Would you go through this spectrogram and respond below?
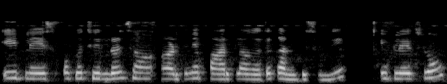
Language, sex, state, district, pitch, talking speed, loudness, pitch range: Telugu, female, Telangana, Karimnagar, 260 Hz, 160 wpm, -22 LUFS, 250-275 Hz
